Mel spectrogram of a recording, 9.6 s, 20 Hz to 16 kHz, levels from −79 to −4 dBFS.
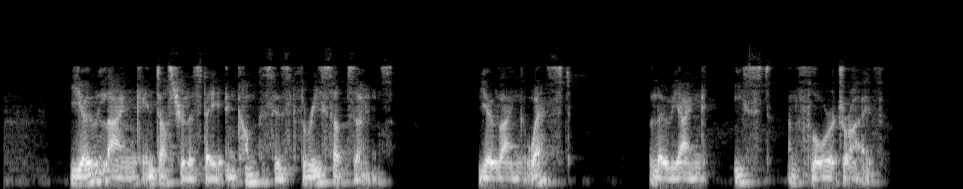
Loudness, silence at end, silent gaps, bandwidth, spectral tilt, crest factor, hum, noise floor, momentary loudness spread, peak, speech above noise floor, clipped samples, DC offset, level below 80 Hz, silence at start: -18 LUFS; 0.8 s; 4.64-4.78 s, 6.35-6.49 s; 5.2 kHz; -9.5 dB/octave; 18 dB; none; -84 dBFS; 14 LU; -2 dBFS; 67 dB; under 0.1%; under 0.1%; -52 dBFS; 0.7 s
